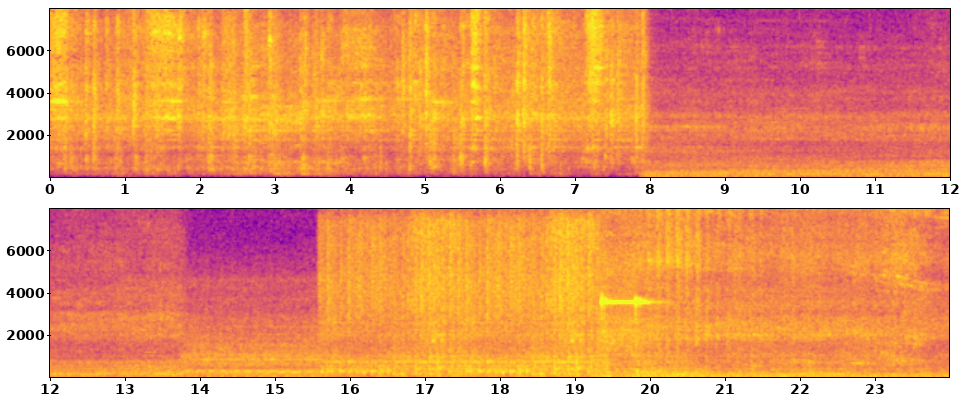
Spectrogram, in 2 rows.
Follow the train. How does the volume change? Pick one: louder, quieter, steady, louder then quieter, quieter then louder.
louder.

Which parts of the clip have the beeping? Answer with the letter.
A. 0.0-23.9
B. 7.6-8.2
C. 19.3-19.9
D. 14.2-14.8
C.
